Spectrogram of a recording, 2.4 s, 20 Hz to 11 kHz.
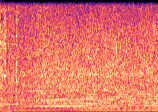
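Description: A 2016 Mazda MX-5 engine in Forza Horizon 4 holds a steady, humming rev with a constant tone throughout, loud and close, with no talking.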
